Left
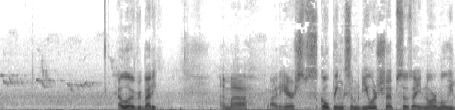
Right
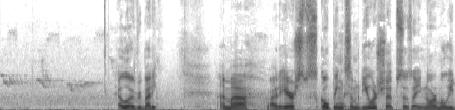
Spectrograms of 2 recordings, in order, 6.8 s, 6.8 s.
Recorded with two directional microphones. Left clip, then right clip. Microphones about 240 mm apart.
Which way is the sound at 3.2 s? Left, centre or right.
Right.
